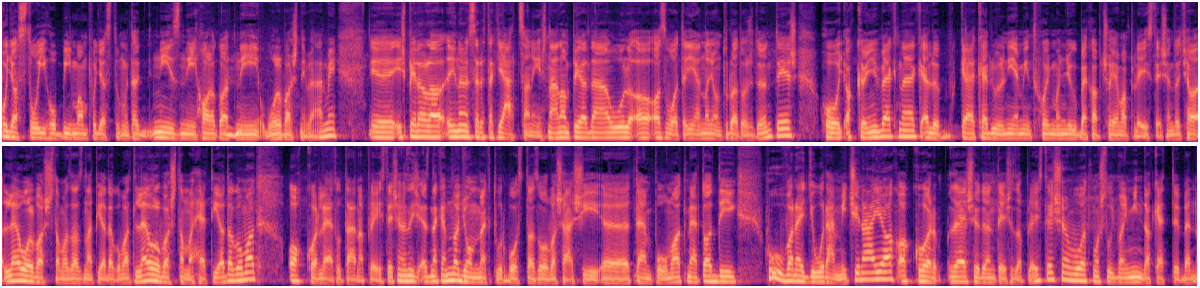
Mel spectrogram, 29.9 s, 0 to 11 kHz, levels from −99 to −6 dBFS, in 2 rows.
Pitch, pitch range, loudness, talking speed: 115 Hz, 100-130 Hz, -21 LUFS, 165 wpm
